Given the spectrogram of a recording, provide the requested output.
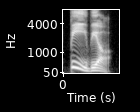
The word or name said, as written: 弊病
